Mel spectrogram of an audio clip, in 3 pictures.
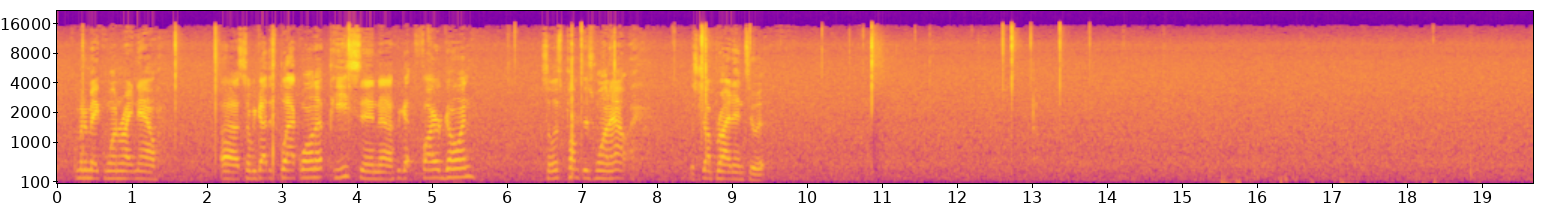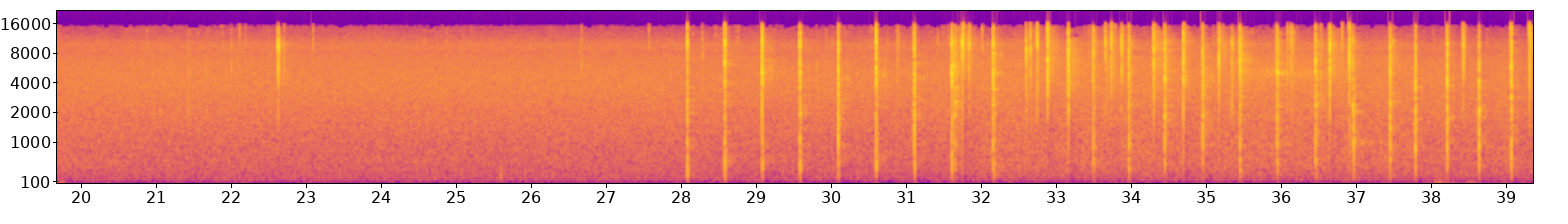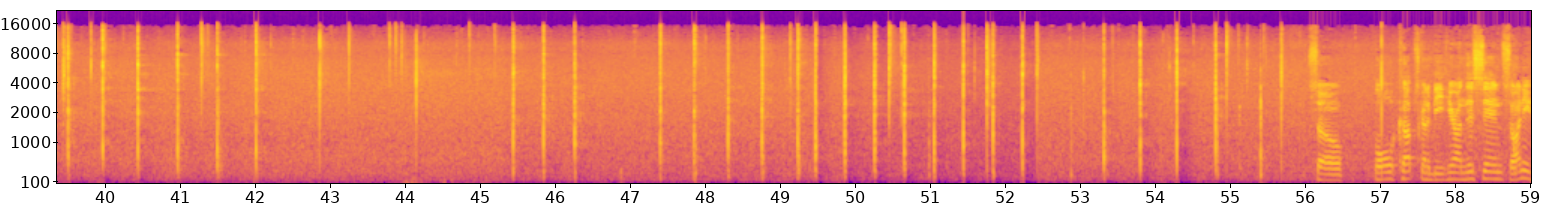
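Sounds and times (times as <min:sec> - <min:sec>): background hiss: 0:00.0 - 0:59.0
hatchet chopping wood: 0:28.1 - 0:42.2, 0:45.4 - 0:46.5, 0:47.4 - 0:55.5.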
